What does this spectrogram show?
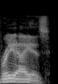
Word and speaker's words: Reygadas: Carlos ryoga's Castillo Spanish pronunciation Kalos Ria's born October 10th 1971 is a Mexican filmmaker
